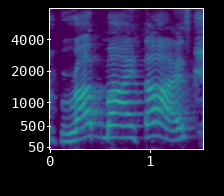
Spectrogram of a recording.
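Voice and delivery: very slow, deliberate enunciation; very specific. Shown as a demonstration. Giving listeners a hot tip on being clear, slow deliberate delivery. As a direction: draw each word out so nobody mishears.

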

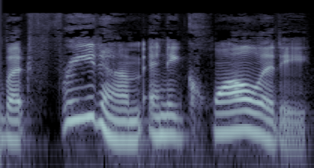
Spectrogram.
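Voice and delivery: normal talking voice

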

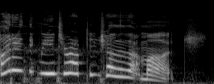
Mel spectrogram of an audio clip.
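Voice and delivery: high, prim mock-offended voice; mock defensive. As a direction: protest too much, sweetly.

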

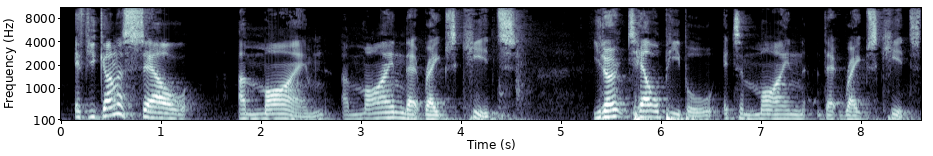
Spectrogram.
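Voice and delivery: slow, deliberate, point-making delivery; slow boss lecture. Retold or imitated. Manager explaining his sales logic to Ryan, slow. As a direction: spell it out slowly like a smug manager.

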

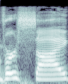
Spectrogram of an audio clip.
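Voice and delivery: "Versailles" ending like "sigh"; mock French Versailles. Co-host imagines saying it wrongly about Kentucky, ver-SIGH pronunciation. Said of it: "It's not Versailles".

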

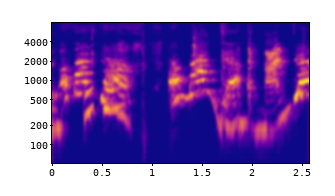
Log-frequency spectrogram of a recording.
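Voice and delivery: high, swooping imitated calls; insistent name-calling, leaping in pitch; calling a name repeatedly. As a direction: mimic someone calling out while running up. Imitating runner calling her name.

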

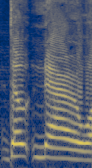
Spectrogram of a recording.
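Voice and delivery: Australian "Don't know", ending like "naur"; Australian accent. Shown as a demonstration. Teacher echoes the host in an exaggerated Australian accent. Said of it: "one Australian accent, when you say no".

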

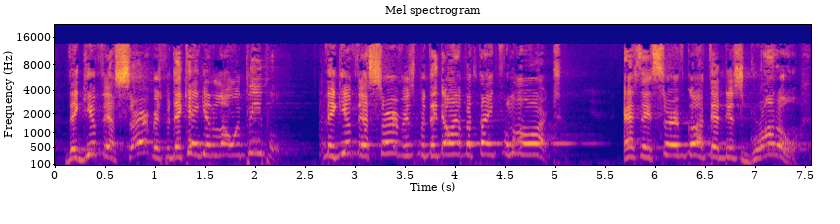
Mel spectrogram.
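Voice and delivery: preaching at full force. Acted. Pastor scolding unthankful saints, building preacher's cry.

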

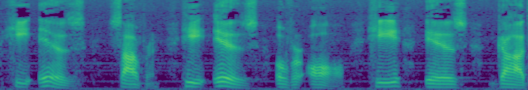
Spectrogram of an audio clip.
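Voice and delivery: each line slow, weight on is and God; slow solemn declaration. Acted. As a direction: lay down each truth slowly.

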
